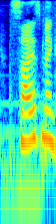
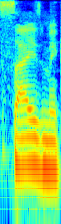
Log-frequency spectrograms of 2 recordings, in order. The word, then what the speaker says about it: seismic: And so seismic activity refers to earthquakes and volcanoes, things that are changing under the ground that will affect us. Okay? So that's seismic activity.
